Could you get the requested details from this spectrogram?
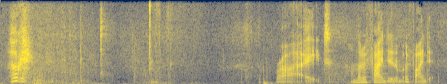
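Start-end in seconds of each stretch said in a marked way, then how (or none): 2.7-4.4 whispered aside while searching. Real, not acted. Reader loses her place live, whispering to herself. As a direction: hush it to yourself, finding your place. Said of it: "That's what happens when you do it live".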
